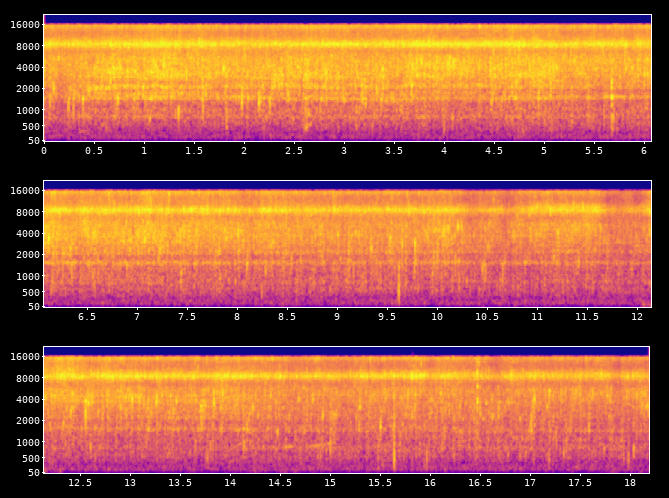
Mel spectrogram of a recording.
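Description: Pork chops frying in a pan of hot oil, nearly cooked: a steady sizzle with scattered small crackles.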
